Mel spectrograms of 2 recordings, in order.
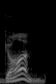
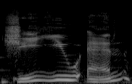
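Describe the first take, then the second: First: It is said as one single word. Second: It is spelled out as three separate letters. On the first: The speaker calls it right. "It's always been gun" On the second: The speaker calls it wrong. "we've never pronounced it like that"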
